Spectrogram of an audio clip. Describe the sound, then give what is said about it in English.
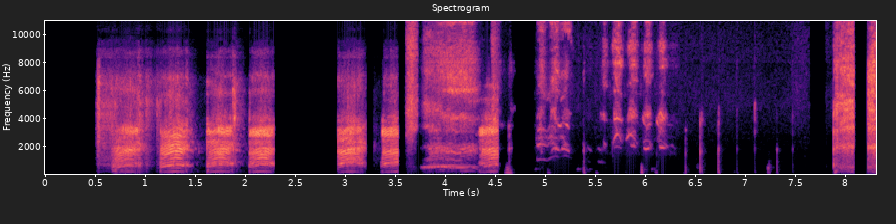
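A person imitates a duck, doing the Pringles duck impression: a run of loud, nasal quacks in quick bursts, followed by scattered clicks and smaller vocal noises, then a few more quacks at the end. “Would anyone like to take a picture of me doing the Pringles duck thing?”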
